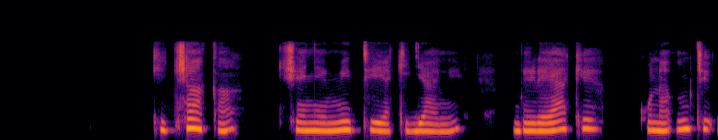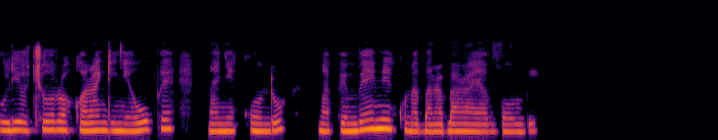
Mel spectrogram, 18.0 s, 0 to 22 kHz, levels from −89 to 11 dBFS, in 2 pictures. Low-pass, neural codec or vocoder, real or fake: 7.2 kHz; codec, 16 kHz, 4 kbps, X-Codec, HuBERT features, trained on balanced general audio; fake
